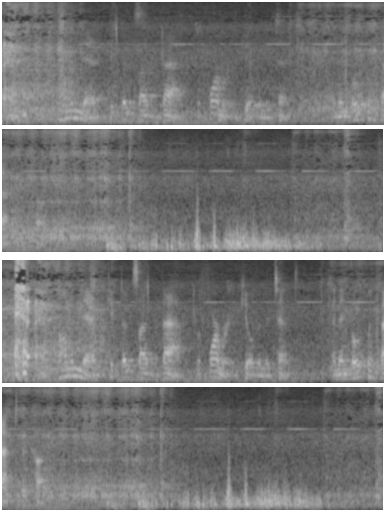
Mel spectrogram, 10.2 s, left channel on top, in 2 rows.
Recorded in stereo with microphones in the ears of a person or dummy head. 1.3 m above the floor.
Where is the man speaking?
45° right (ahead or behind), 1.1 m.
